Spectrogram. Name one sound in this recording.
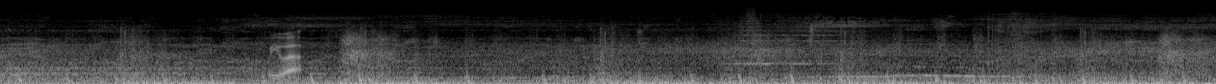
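Footsteps pad across a carpet.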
